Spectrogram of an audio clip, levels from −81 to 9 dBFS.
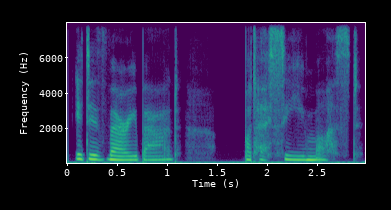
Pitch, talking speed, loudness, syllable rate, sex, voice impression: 215 Hz, 160 wpm, -19 LUFS, 4.6 syllables/s, female, feminine, slightly young, slightly relaxed, bright, soft, slightly raspy, cute, slightly refreshing, calm, friendly, reassuring, elegant, slightly sweet, kind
